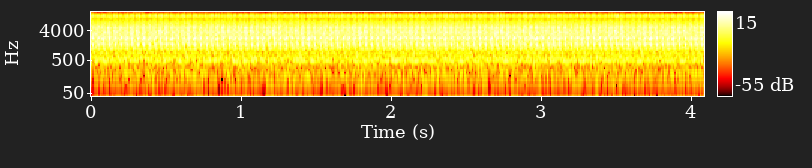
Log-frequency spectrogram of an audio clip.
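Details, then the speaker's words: VW Eos first start after engine and transmission reinstall, apart for almost 3 months, fuel system primed: even, steady idle with a fine regular tick and hiss, no knocks or misses, no leaks; normal idle. "sounds good nothing all right nothing leaking out the bottom no abnormal noises"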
